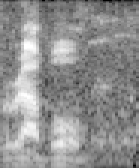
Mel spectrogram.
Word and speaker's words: Rabot: it's pronounced Rabot. And Rabot.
